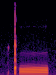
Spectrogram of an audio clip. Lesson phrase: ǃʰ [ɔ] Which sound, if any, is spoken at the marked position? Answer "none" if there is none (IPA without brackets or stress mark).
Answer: ɔ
